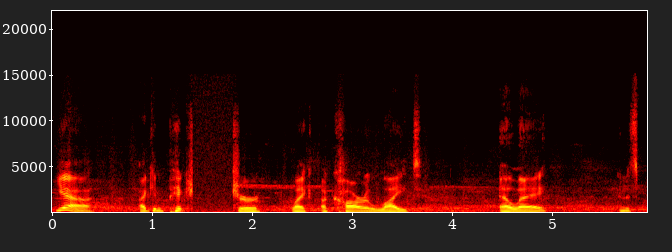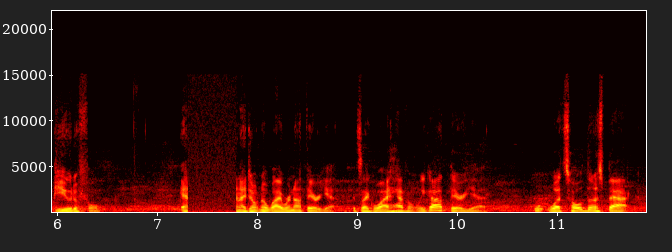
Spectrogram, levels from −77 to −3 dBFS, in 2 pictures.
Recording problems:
murmuring crowd; noticeable; throughout; 15 dB below the speech
audio freezing; at 1.5 s and at 7.5 s

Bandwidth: 15 kHz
